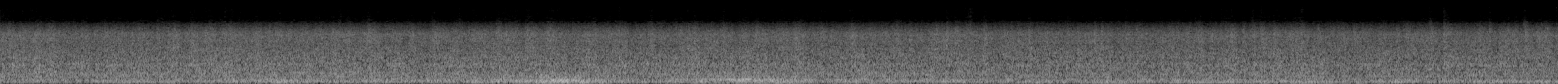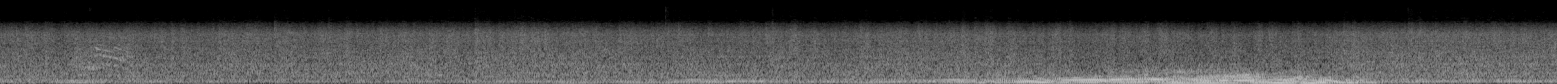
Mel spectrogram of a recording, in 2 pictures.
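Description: Steady heavy rain falling on a paved yard and its puddles, a constant even hiss. Near the end a louder, lower sound with a wavering pitch swells up over the rain for a few seconds.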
